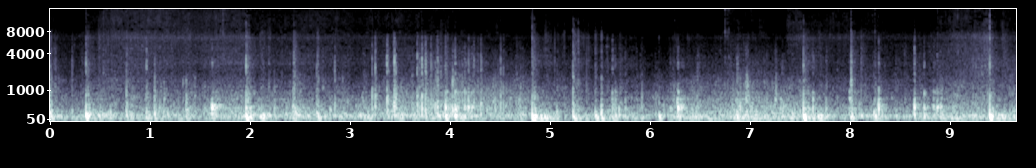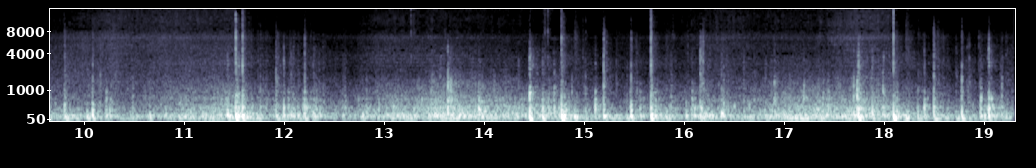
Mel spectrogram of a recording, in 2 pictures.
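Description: Aerial firework shells bursting in quick succession, many sharp bangs and crackles over a continuous deep rumble of booms, picked up on a smartphone's microphone.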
